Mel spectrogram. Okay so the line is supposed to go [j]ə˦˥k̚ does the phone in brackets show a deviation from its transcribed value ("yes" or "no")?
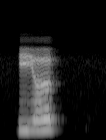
no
